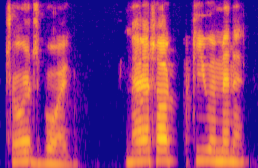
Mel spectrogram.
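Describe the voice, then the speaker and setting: Blustery, sardonic older radio boss played by an actor. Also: male voice, high voice, normal speed, clean tone, dry recording, close to an everyday voice. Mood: dry. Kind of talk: 1950s radio sitcom acting. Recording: dull vintage radio recording.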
